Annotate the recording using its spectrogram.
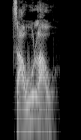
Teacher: The Cantonese word restaurant is pronounced with a combination of mid-rising and low-level tones.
